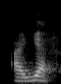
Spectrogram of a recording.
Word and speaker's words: ayer: Entonces, en lugar de decir ayer, se dice ayer. Ayer, ayer. Entonces, aquí no vibran las cuerdas vocales.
